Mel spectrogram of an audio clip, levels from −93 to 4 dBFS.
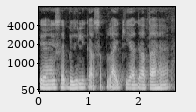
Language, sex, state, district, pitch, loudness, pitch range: Hindi, male, Jharkhand, Garhwa, 125 Hz, -17 LUFS, 120-135 Hz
